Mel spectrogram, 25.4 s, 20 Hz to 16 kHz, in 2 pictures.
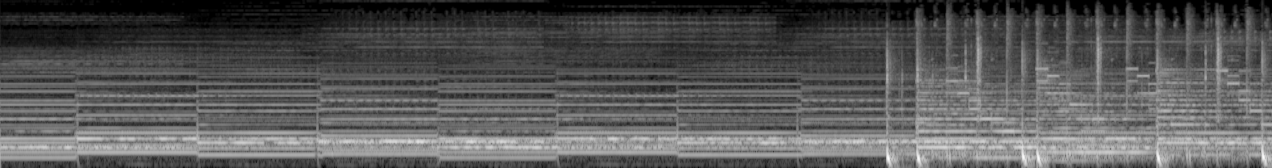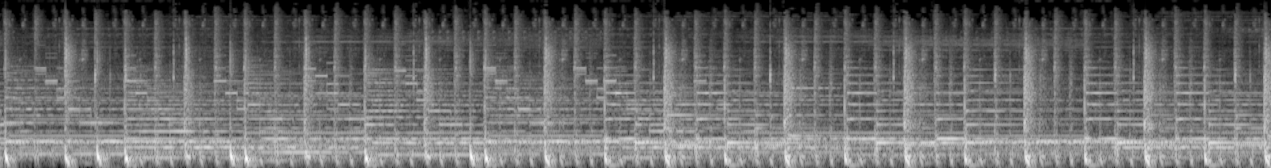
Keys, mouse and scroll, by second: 3.0-5.9 middle drag, 5.9-8.6 drag, 9.2-10.3 drag, 10.4-12.6 drag, 12.9-13.3 middle drag, 13.3 click, 13.5-14.5 middle drag, 14.5 click, 14.6-15.6 drag, 15.7 scroll down 3, 16.0 middle click, 16.5-22.1 drag, 24.0 click, 24.8-25.2 scroll down 1, 25.2-25.4 middle drag.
